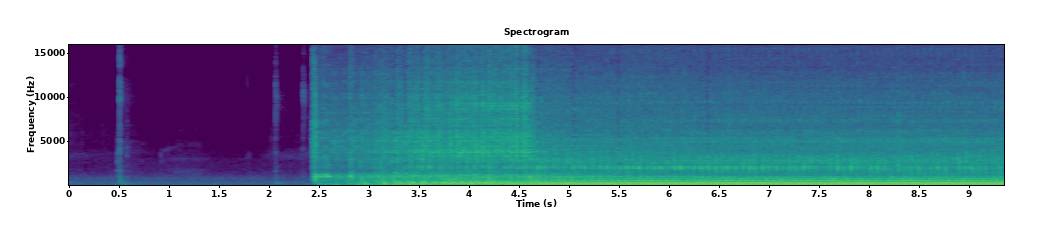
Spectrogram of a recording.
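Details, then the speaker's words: Three-cylinder diesel pulled from 13° cold, checked with thermal camera on exhaust manifold: cranks and catches into a lumpy, uneven idle with cylinder number three not firing; owner suspects water frozen in fuel system. "yeah it looks like cylinder number three is not firing at all yeah she's she's not real happy we could have some water Frozen in the fuel system right now"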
